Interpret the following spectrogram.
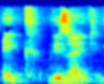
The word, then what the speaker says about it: exquisite: She thought of an exquisite, ठीक है, जिसे हम कहते हैं बेसिकली, अगर इसका करेक्ट प्रोनाउंसिएशन दैट्स एक्विजाइट, ठीक है, एक्विजाइट।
